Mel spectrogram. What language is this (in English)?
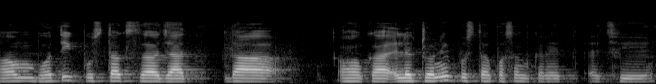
Maithili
